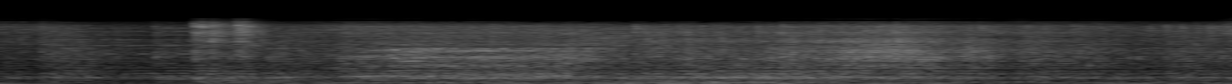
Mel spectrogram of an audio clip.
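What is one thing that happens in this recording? Video game gunfire rattles through a television speaker, heard across a room.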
